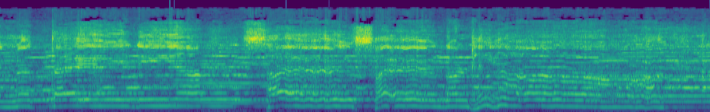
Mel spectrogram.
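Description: A man singing a Sufi kafi in folk style, his voice bending through wavering ornamented runs over a steady, held drone accompaniment.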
